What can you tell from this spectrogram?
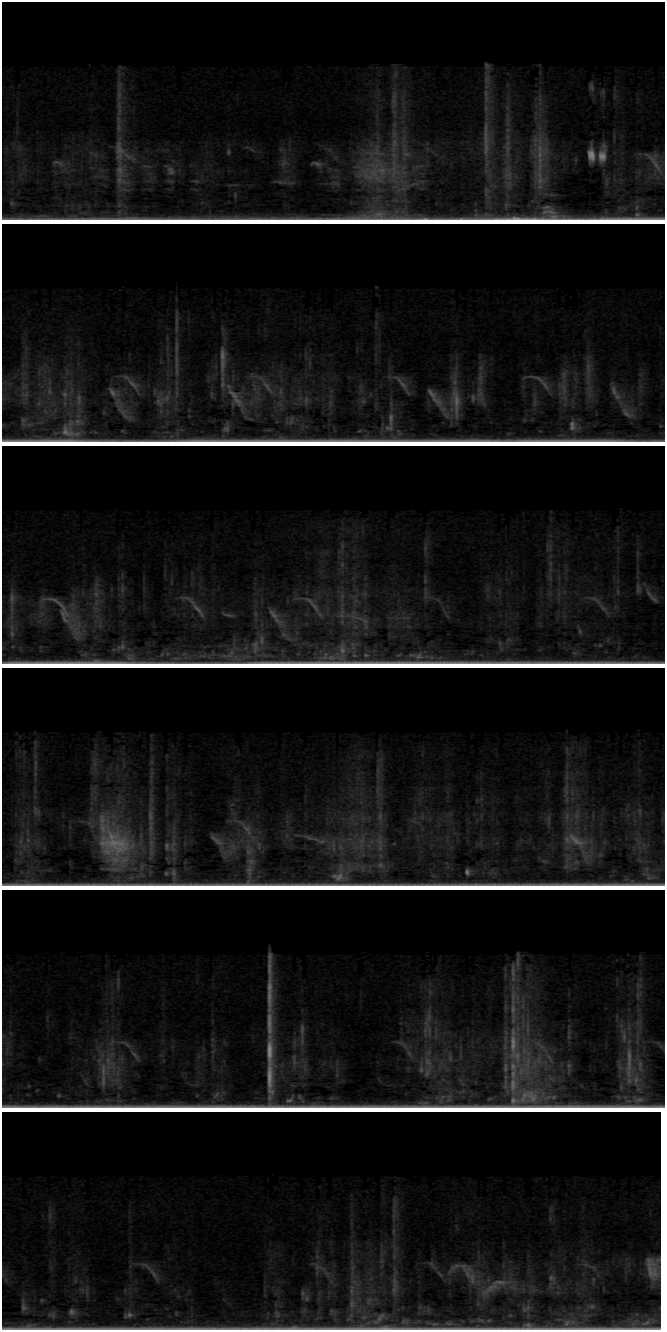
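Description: Small birds chirping: many short, high calls scattered throughout, over a steady low hum. A brief thump comes about four seconds in.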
